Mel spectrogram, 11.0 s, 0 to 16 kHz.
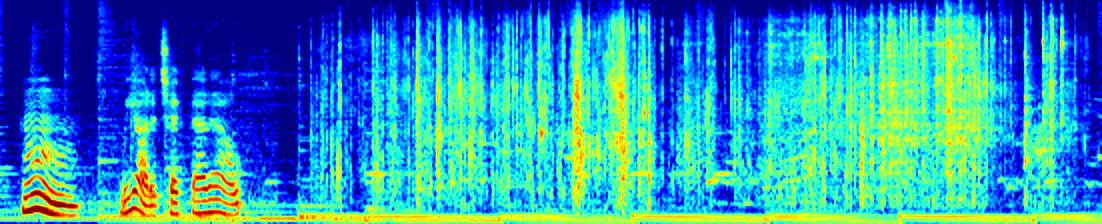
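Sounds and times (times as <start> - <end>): background music with bass: 0.0 - 11.0
plastic bag crinkling: 3.1 - 11.0.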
